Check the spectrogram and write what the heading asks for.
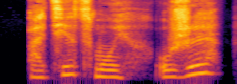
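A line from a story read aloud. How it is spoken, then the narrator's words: Hoarse, unfamiliar voice. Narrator (Russian): Голос ее звучал хрипло и незнакомо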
